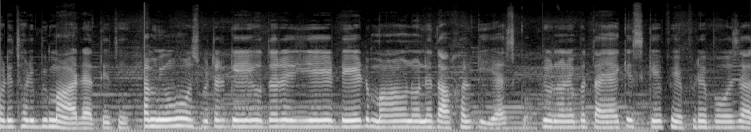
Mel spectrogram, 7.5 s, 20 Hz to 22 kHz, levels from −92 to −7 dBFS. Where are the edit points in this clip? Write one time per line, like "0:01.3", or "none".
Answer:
0:01.4
0:05.4

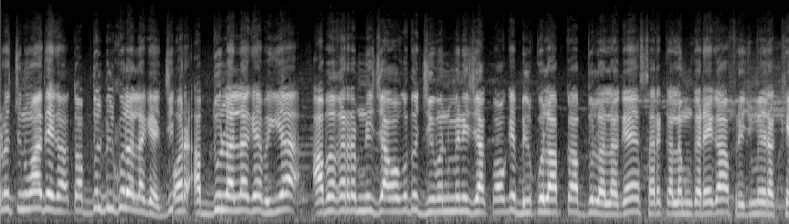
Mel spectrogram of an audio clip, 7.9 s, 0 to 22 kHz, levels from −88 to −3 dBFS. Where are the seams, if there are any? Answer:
0:01.6

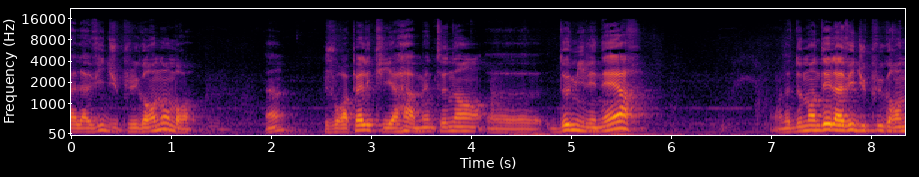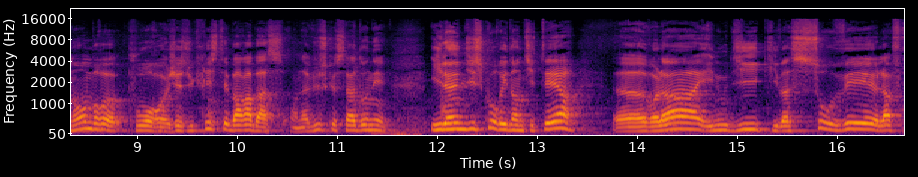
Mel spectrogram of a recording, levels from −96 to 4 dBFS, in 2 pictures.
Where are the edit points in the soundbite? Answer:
0:11.8

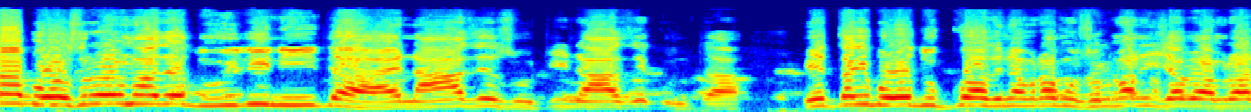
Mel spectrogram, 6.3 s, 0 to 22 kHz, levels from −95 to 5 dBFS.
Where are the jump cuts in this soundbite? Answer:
0:03.8

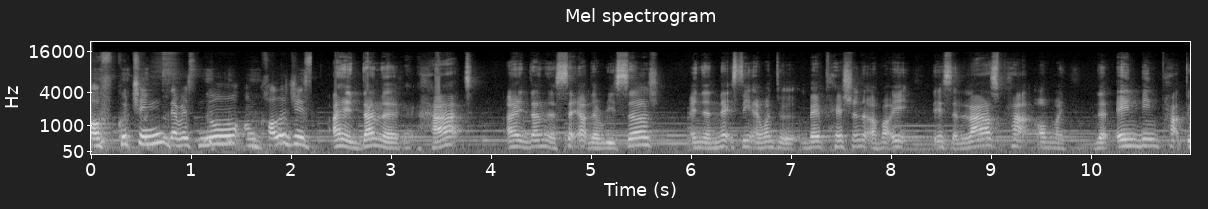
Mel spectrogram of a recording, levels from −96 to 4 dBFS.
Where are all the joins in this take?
0:02.3

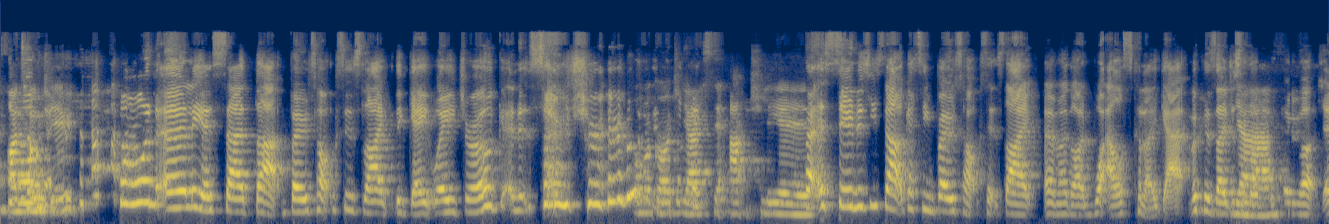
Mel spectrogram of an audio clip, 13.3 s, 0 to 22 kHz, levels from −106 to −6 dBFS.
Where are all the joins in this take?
none

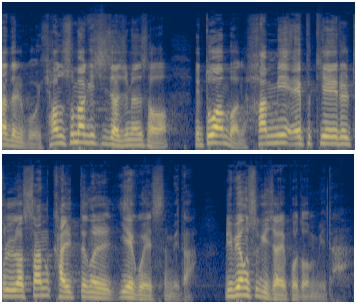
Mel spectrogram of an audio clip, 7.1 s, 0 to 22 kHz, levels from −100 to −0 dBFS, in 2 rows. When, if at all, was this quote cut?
none

